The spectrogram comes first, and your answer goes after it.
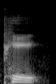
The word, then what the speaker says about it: Pi: other instances pi or p stands for the p greek letter and they decided to use that as a logo so a greek letter which is p is pronounced p uh i'll link some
